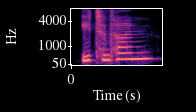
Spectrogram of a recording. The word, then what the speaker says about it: Eatonton: It's Eaton, like Eaton, Ton. Eatonton.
